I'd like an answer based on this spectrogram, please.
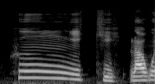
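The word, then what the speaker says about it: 雰囲気: 여러분 니은 받침은 음이 된다고 했죠? 은이 될 거고 우리 위라는 음절은이라고 읽기로 했어요. 기도가 되어서 흥이키라고 읽을 거예요. 타금 없는 거 체크하셔야 돼서 정답은 1번이 되겠죠. 분위기는 흥이키라고 읽습니다.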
